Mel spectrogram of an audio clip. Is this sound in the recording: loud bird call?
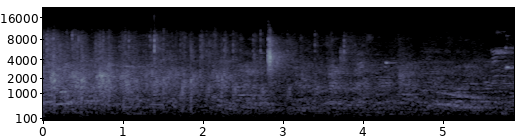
no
